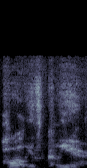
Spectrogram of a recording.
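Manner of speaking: a sly shaman sharing a secret grudge; goblin shaman whisper. Acted. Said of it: "And she says".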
